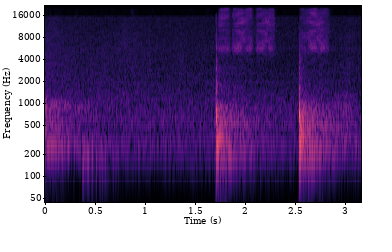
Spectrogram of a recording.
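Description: A pen or pencil scratches across paper as a math exercise is written out by hand: a soft, faint rubbing stroke, then two sharper taps about a second apart, quiet and close.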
